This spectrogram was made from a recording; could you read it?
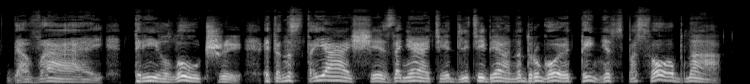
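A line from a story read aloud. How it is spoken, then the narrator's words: Irritated spiteful hiss. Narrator (Russian): раздраженный каким-нибудь пустяком, с перекошенным от злобы лицом, шипел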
